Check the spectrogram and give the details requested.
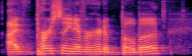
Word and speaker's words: boba: I thought it was Baba no it's and that's the thing too like the real how do you pronounce it yeah it's just Boba it's just Boba just b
